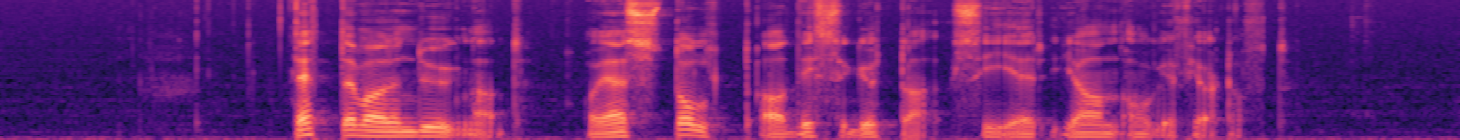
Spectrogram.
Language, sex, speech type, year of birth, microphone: Norwegian, male, read, 1983, Sennheiser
